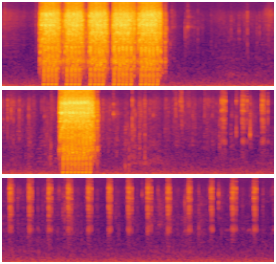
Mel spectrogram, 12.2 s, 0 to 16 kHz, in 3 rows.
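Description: Airsoft electric rifle (G&P MK18 replica) firing full-auto: four quick bursts in under two seconds, then one more short burst a few seconds later. A run of faint, evenly spaced ticks follows near the end.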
